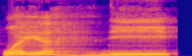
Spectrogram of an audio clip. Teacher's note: نصبر على الهاء فهي ساكنة نتم كسرة الدال وبعدها يا ساكنة فهو مد طبيعي حركتين.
